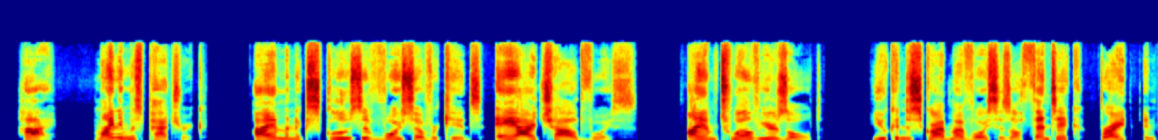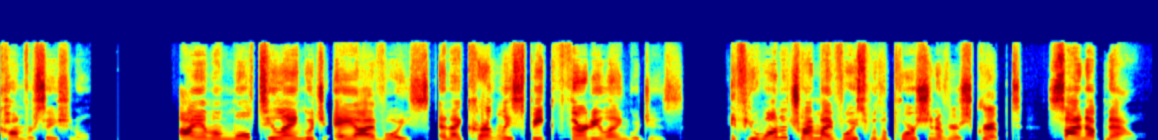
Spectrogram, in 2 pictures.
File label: boy12; voiceoverkids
